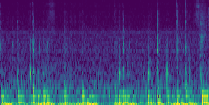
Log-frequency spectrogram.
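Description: Plastic stylus tapping and scratching on a tablet's writing surface during handwriting: an irregular run of light clicks, several a second.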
